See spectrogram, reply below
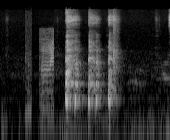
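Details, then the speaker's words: Short breathy lead-in then three loud harsh cough bursts muffled into the inner sleeve of the arm by a woman, a deliberate demonstration of proper cough etiquette covering mouth and nose. "makanya itu Tutup mulut dan hidung hai menggunakan lengan dalam bajunya jadi kayak gini"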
